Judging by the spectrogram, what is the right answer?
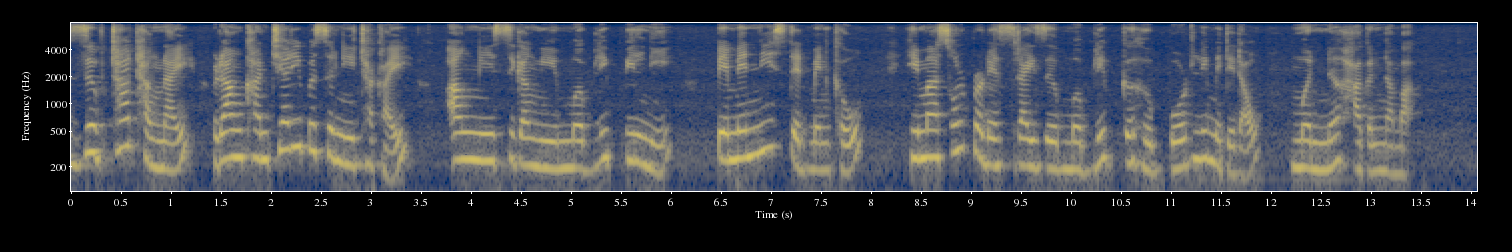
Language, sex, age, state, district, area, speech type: Bodo, female, 18-30, Assam, Baksa, rural, read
